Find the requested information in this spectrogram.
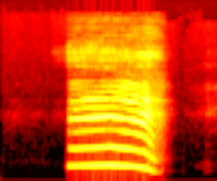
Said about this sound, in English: Hey! Yawning like a fucking asshole.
